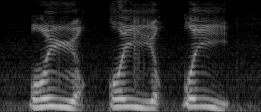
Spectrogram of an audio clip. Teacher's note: Dia saking tebalnya, dia terlalu berlebihan di dalam menebalkan huruf qaf. Seakan-akan lidah itu ya menempel. Lidah menempel ke langit-langit. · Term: Itbaq pada huruf qaf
